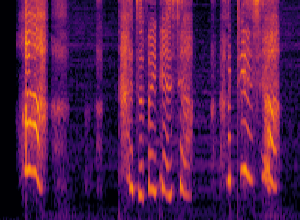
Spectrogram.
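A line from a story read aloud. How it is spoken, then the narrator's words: Shouting. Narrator (Chinese): 一臂喊着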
